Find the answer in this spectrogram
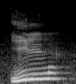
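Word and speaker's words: ils: personnel sujet tout d'abord le masculin il l'a s final ne se prononcent pas et le pronom personnel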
